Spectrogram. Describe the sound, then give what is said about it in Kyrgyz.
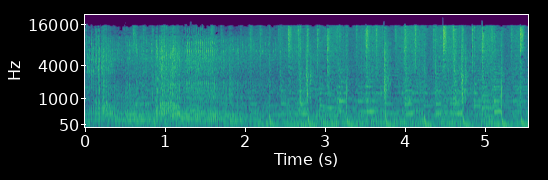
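Motorcycle engines rev at a season-opening ride in Kyrgyzstan where hundreds of bikers gather. A loud, continuous engine drone rises and falls in pitch, broken by sharp, clattering bursts throughout. “Кышы бою айдалбай турган темир тулпарларын жүрүшкө даярдап, жүздөгөн байкерлер зуулдатып айданга ашыгышат.”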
